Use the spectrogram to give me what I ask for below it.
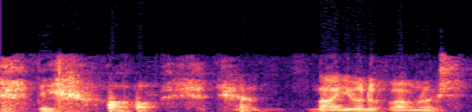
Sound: chuckling

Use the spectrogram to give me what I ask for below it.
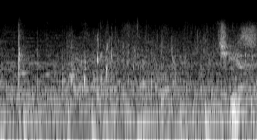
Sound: water splashes

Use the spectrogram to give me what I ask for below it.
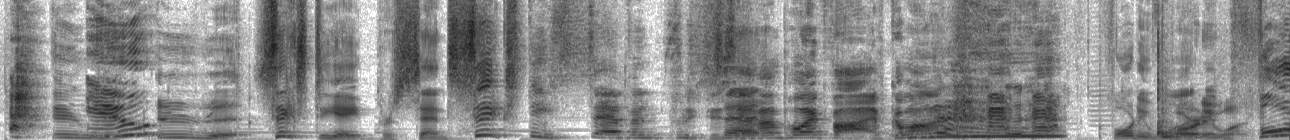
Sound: laughs

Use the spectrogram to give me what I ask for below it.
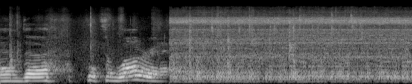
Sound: water running

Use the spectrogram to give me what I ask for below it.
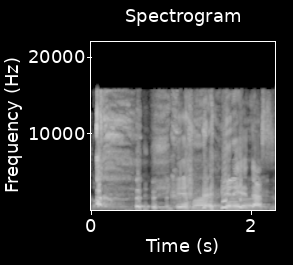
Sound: laughter

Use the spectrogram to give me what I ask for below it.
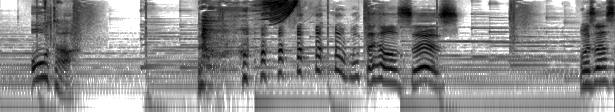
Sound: chuckles

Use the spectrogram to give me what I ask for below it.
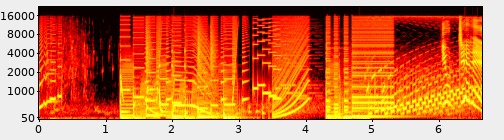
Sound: videogame sounds

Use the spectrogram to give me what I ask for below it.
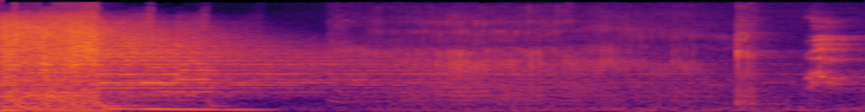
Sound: music swells to crescendo; farting

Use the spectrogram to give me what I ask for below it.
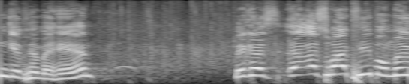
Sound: applause

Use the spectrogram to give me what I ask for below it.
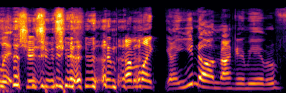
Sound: laughing

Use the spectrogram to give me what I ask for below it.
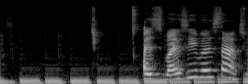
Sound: jazzy music; lips smacking

